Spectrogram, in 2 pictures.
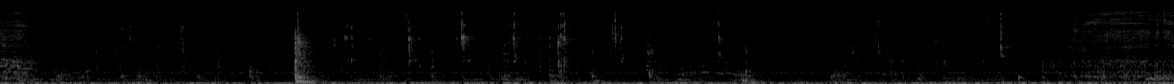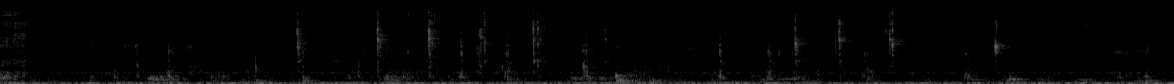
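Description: Close-miked mouth sounds of a person chewing a mouthful of rice and curry eaten by hand: a steady run of small wet chewing clicks and smacks, with one sharp click about three seconds in and a longer breathy rush around eleven seconds in.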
